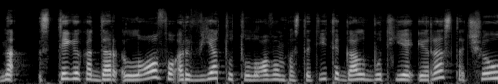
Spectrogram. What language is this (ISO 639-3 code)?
lit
